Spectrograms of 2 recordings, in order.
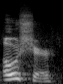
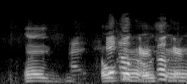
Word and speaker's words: ochre: Osher. I know, sure. Ochre? Ochre. It's It's ochre. I think it's ochre. Because it's spelled the in two different color of ways.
